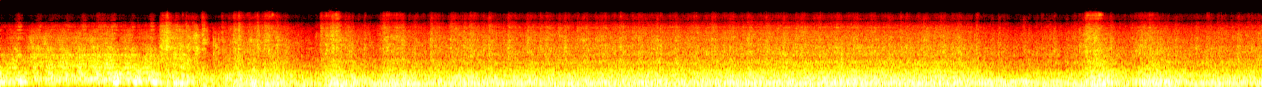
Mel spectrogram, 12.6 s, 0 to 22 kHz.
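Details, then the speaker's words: 1977 Ford F250 Camper Special, 460 V8 with dual exhaust, camera by the duals, cold start in snow; long grinding crank before it catches and settles into a rough, lumpy idle, slow to fire and cold-blooded. "So here we go. Well, cold-blooded here."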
